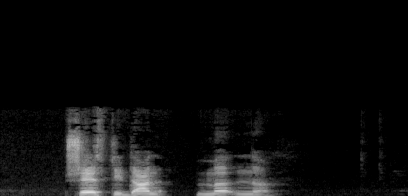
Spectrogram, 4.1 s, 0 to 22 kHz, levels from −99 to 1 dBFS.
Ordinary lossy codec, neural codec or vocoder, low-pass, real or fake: AAC, 48 kbps; none; 9.9 kHz; real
